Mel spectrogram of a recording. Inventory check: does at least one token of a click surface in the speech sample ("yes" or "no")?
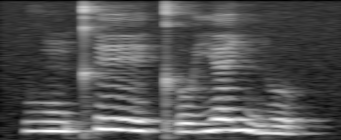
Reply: no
